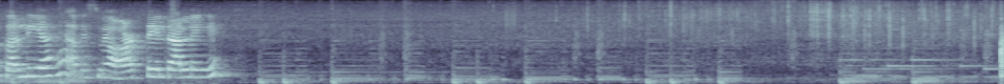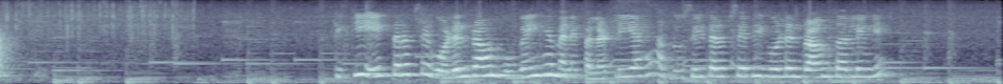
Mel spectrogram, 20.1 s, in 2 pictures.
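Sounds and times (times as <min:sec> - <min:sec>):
patties sizzling in oil: 0:00.0 - 0:20.0
oil pouring: 0:02.7 - 0:12.7.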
